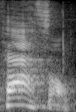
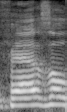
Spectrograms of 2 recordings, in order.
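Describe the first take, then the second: First: The middle consonant is an S sound. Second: The middle consonant is a Z sound. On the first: The speaker calls it right. "not Fassel. ... There's not a Z" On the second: The speaker calls it wrong. "I'm saying Fazel"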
